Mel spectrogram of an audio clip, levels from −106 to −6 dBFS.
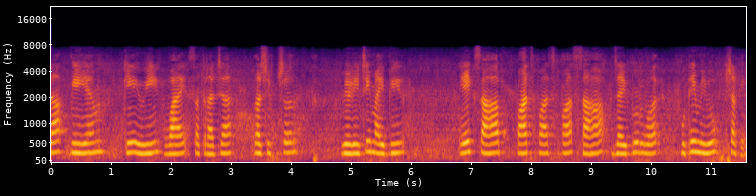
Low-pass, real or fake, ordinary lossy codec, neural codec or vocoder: none; fake; none; codec, 16 kHz, 2 kbps, X-Codec, HuBERT features, trained on LibriSpeech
